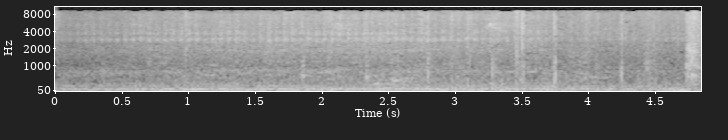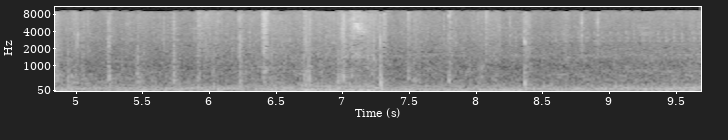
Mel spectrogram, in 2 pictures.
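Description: Footsteps of someone pacing, a series of sharp, irregular taps on a hard surface, fairly close, over a steady low rumbling background with no talking.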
